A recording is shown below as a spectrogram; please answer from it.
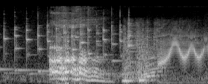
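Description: Cartoon comedy sound effects over background music: a run of quick clicks, then a springy boing whose pitch wobbles rapidly up and down near the end.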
